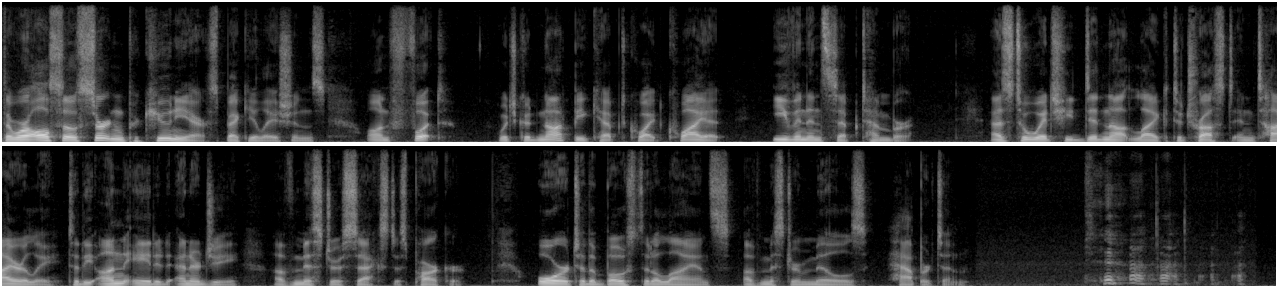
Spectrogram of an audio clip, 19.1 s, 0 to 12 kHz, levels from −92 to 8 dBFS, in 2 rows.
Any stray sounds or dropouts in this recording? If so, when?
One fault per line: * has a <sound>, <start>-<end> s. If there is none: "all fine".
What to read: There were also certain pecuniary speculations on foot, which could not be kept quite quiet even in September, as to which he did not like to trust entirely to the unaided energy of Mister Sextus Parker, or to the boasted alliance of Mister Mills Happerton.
* has a laugh, 17.7-18.9 s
